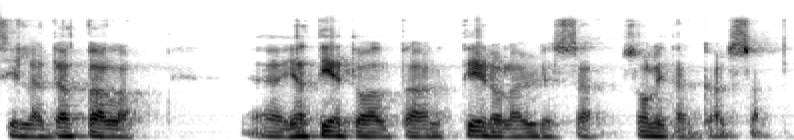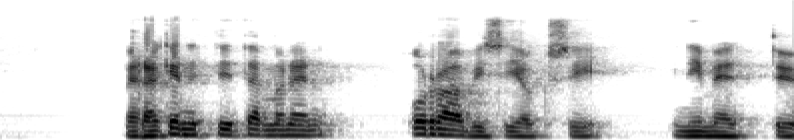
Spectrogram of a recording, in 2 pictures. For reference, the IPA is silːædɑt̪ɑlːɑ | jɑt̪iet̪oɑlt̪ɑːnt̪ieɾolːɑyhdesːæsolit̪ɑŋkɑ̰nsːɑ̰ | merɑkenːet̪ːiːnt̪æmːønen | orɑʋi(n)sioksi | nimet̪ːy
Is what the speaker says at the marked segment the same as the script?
no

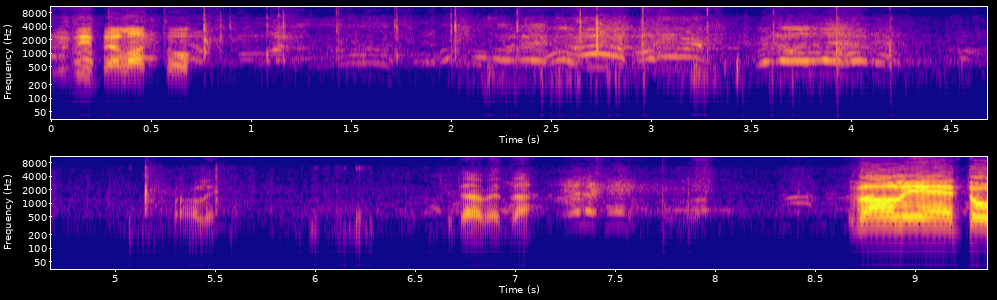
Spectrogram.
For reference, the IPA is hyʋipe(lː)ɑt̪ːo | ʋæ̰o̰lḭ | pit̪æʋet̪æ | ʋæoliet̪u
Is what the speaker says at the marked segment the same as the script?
no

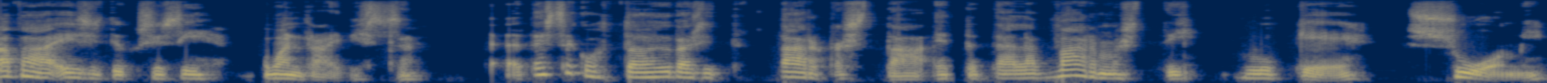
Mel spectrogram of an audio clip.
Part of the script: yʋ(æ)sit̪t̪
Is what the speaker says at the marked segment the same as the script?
yes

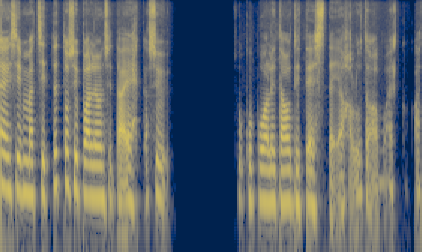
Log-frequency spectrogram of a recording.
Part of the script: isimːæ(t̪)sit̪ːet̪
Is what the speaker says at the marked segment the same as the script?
yes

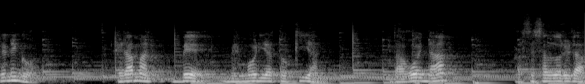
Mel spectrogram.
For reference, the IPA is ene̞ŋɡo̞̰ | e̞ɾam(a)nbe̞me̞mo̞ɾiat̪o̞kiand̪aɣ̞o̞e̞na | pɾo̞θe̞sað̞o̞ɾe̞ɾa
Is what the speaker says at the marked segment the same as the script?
yes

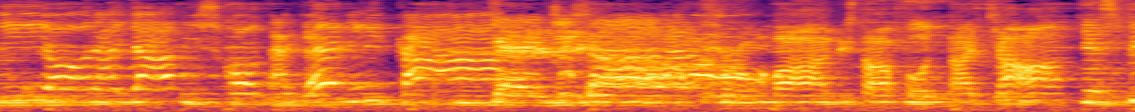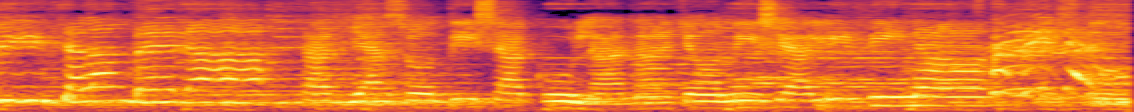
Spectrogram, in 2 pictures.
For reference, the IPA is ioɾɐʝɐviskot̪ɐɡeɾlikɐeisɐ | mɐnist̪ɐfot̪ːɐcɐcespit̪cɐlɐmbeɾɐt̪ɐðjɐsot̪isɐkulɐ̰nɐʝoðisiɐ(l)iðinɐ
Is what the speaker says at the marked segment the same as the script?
yes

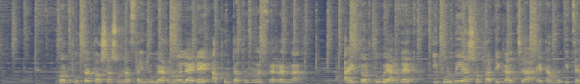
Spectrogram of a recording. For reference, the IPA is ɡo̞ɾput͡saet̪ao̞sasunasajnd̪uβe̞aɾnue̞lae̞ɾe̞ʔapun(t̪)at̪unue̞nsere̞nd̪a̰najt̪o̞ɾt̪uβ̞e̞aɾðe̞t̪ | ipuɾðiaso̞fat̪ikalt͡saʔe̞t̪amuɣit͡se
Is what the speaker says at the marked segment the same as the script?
yes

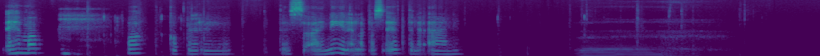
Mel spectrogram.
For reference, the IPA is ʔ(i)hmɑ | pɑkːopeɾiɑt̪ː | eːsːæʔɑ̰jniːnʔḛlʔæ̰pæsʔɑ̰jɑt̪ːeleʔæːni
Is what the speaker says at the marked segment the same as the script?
no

